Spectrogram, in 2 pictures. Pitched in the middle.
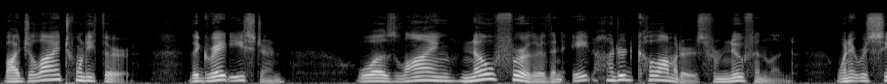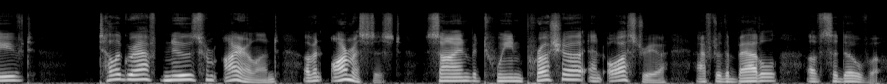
Yes: medium, 155 Hz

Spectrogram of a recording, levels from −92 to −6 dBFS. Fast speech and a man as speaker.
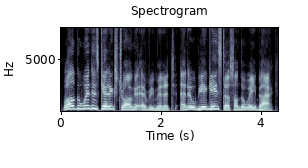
Yes: fast, 250 wpm; male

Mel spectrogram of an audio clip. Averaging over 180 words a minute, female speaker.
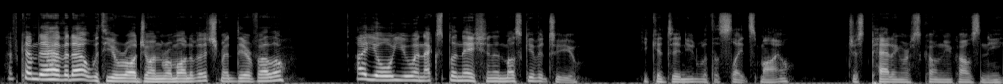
No: fast, 205 wpm; male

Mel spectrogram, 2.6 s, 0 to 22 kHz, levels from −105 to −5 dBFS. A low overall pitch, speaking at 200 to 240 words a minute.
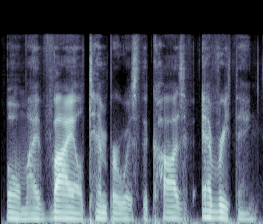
Yes: very low, 95 Hz; fast, 205 wpm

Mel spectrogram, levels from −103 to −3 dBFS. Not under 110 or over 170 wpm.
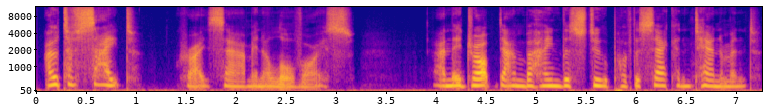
Yes: average, 165 wpm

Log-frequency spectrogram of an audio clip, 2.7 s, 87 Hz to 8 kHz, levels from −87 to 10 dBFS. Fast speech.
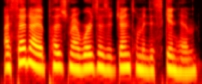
Yes: fast, 290 wpm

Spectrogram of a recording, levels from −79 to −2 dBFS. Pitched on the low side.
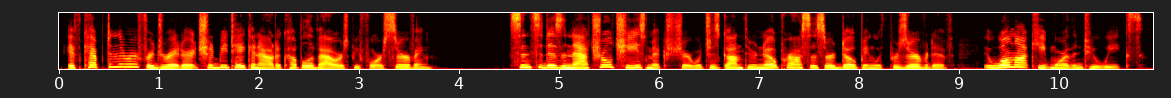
No: high, 230 Hz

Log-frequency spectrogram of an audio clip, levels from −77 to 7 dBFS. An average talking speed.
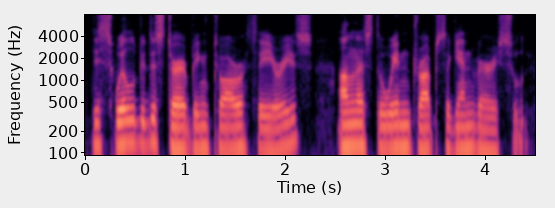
Yes: average, 185 wpm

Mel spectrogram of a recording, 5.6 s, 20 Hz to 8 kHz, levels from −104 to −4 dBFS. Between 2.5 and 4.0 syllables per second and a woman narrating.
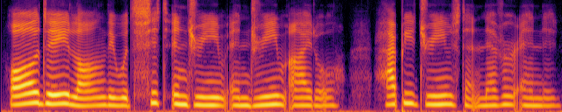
Yes: 3.9 syllables/s; female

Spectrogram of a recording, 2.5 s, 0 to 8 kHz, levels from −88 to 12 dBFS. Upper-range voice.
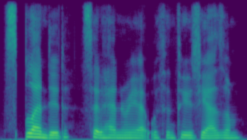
No: medium, 155 Hz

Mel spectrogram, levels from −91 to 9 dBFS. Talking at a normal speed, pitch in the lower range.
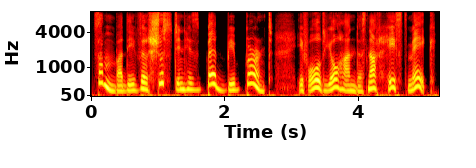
No: average, 170 wpm; high, 195 Hz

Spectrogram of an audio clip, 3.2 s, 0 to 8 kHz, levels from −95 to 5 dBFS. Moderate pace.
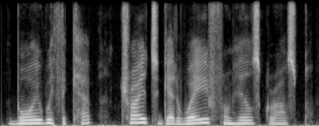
No: fast, 225 wpm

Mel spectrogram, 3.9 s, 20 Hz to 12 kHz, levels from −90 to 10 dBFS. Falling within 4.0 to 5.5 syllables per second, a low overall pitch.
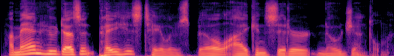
Yes: 4.6 syllables/s; low, 120 Hz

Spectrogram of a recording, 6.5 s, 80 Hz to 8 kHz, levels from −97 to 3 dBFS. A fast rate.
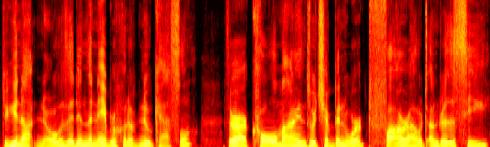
Yes: fast, 210 wpm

